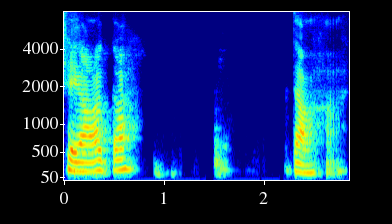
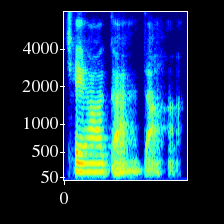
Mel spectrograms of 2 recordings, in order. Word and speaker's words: ceyágadaga: And so mint is pronounced Chayaga Daha, Chayaga Daha, Chayaga Daha.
